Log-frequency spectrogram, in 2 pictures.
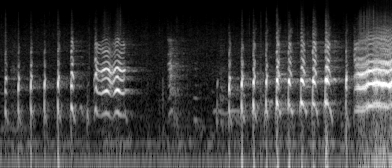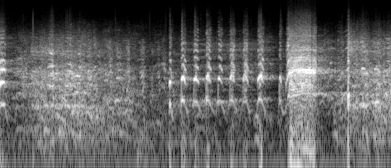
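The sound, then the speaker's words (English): Several hens cluck in quick, uneven bursts as they are fed corn, with two loud squawking outbursts breaking through the steady chatter of the flock. “We've got to feed the chickens.”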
